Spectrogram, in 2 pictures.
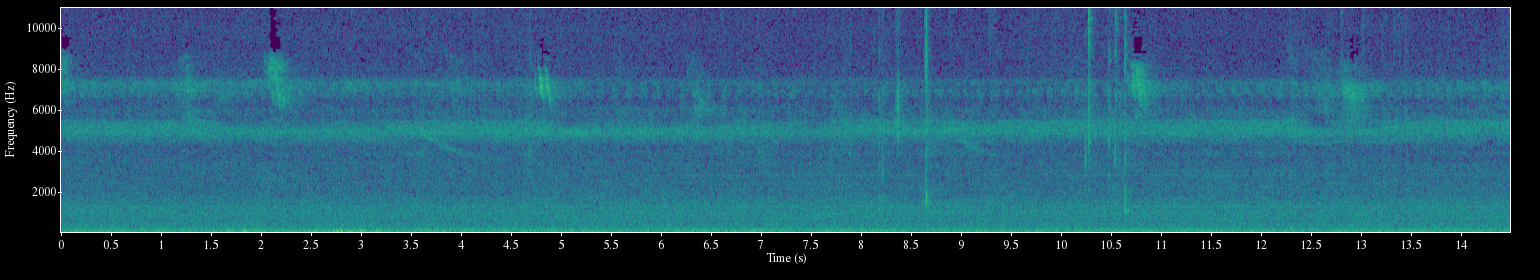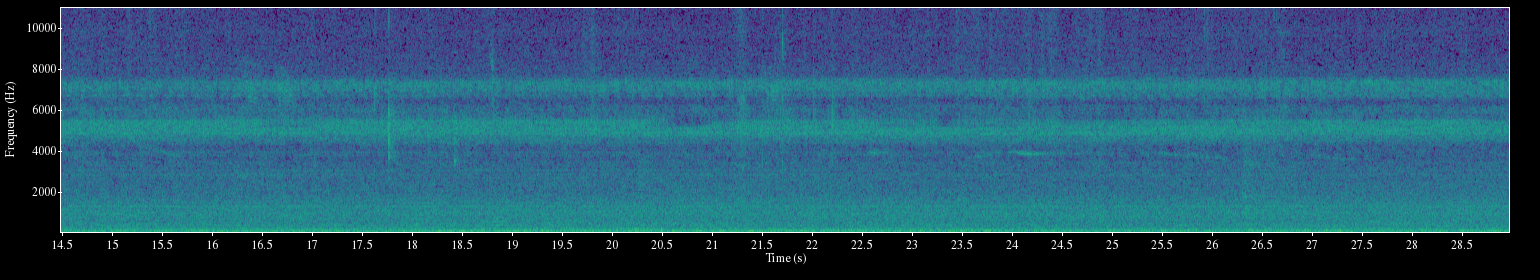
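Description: Steady high-pitched insect chorus, an unbroken drone, with a few faint short chirps over it. Low rumble and a couple of brief thumps come about two to three seconds in.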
